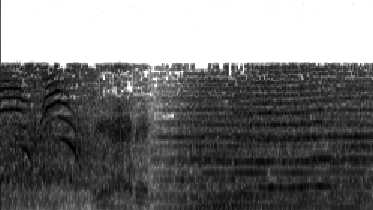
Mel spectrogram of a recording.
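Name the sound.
cat meowing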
